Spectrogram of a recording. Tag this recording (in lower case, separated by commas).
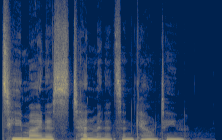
human voice, female speech, speech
